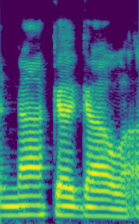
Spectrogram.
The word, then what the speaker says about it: Nakagawa: Are you gonna pronounce his name right? That's Nakagawa. Nakagawa.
